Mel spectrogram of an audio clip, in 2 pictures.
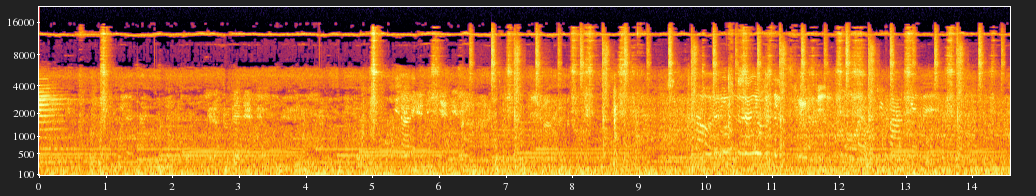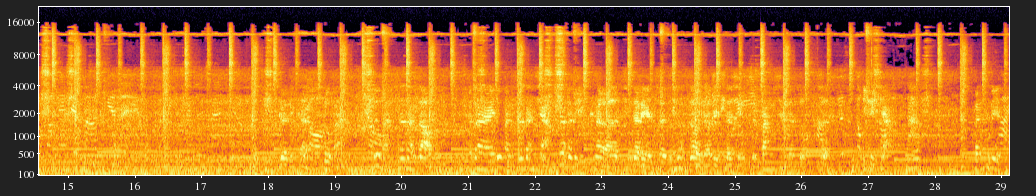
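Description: Background music with held chords, over the steady rumble of a moving Alishan Forest Railway train.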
